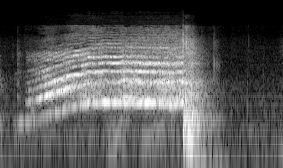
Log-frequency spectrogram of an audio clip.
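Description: A long, effect-processed voice note that rises in pitch over about the first second and then holds. It is cut off about three seconds in by a sharp crash of the door breaking.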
